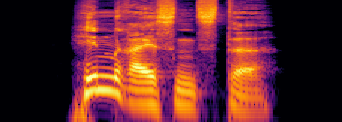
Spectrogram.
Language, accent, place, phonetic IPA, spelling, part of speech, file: German, Germany, Berlin, [ˈhɪnˌʁaɪ̯sənt͡stə], hinreißendste, adjective, De-hinreißendste.ogg
- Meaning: inflection of hinreißend: 1. strong/mixed nominative/accusative feminine singular superlative degree 2. strong nominative/accusative plural superlative degree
